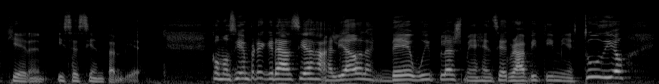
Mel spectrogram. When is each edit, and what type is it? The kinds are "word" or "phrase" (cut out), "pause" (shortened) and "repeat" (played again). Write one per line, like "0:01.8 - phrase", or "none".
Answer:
0:03.3 - word
0:03.7 - word
0:05.1 - word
